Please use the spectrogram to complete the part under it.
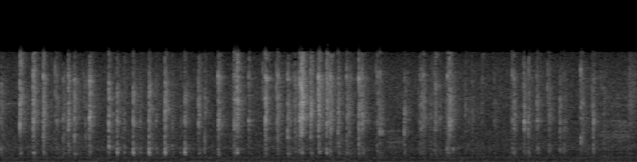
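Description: Fingers type on a computer keyboard in a quick, uneven patter of close, soft clicks with no talking.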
